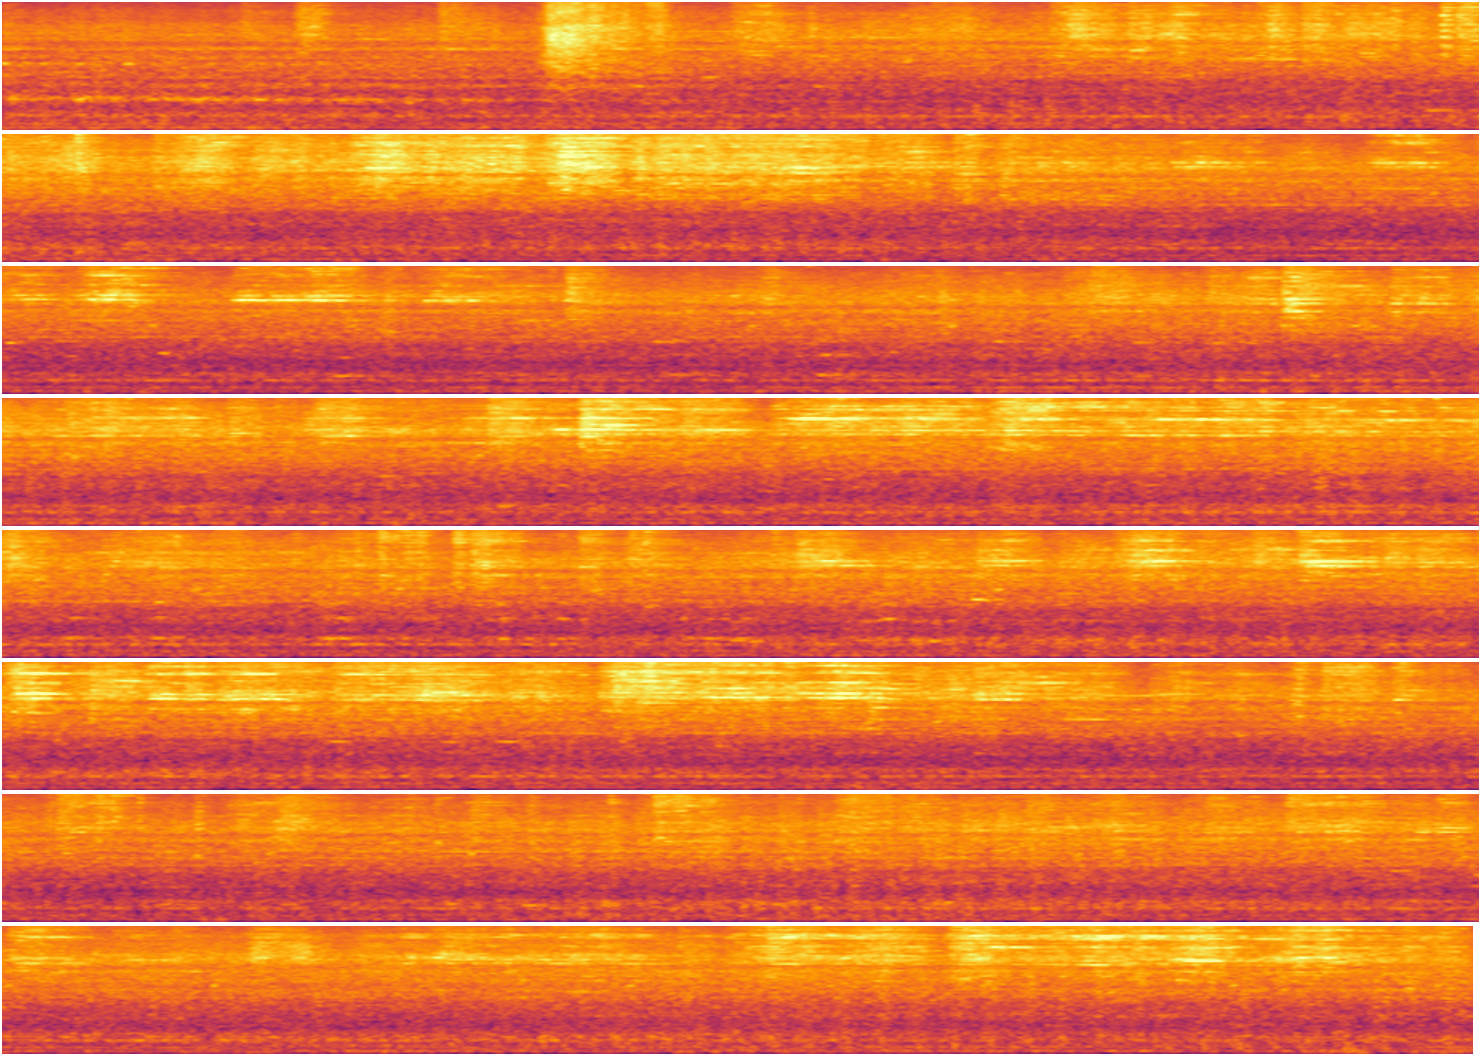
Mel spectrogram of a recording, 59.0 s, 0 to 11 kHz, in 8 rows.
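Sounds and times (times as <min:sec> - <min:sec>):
train wheels rumbling and clacking: 0:00.0 - 0:59.0
high wheel squeal: 0:08.3 - 0:19.6, 0:20.2 - 0:45.0, 0:50.8 - 0:59.0.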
